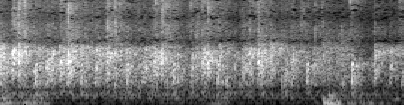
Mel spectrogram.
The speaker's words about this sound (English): You guys just clap for a little kid getting beat up, but... That's on you.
